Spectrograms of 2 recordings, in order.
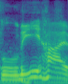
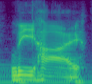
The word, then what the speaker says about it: Lehigh: It's pronounced Lehigh Valley. Oh, I didn't see the H. I was seeing L-E-I-G-H. I didn't see the middle H. Lehigh.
